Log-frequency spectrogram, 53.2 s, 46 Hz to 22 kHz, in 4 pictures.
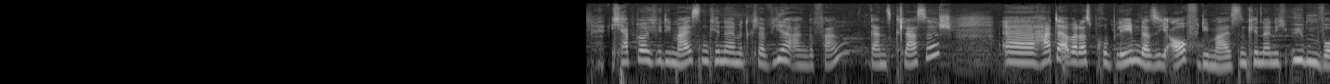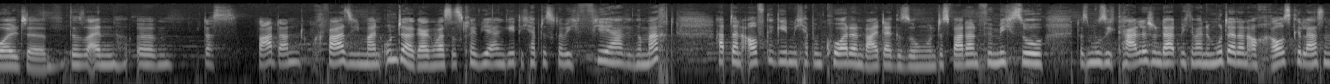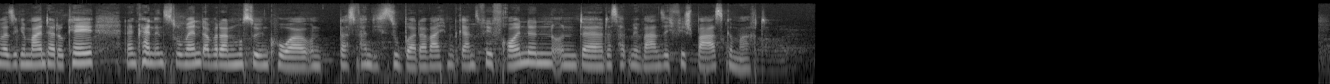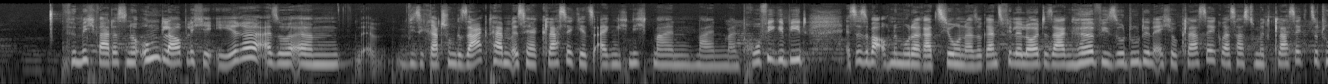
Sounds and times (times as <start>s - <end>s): Speech: 5.9s - 34.8s, 39.8s - 53.1s.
